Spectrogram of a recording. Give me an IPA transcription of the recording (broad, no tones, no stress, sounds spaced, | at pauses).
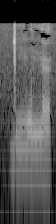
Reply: ɡ i mː o nː æ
